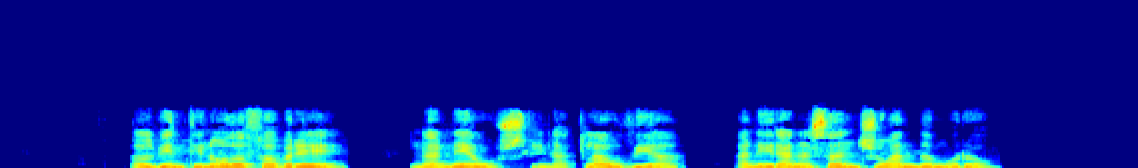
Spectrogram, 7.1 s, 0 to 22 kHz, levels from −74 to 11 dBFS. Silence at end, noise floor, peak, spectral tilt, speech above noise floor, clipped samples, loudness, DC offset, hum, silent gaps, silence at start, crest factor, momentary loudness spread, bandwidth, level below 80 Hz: 0.85 s; -75 dBFS; -2 dBFS; -4 dB/octave; 58 dB; under 0.1%; -17 LUFS; under 0.1%; none; none; 0.8 s; 16 dB; 10 LU; 8.2 kHz; -58 dBFS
